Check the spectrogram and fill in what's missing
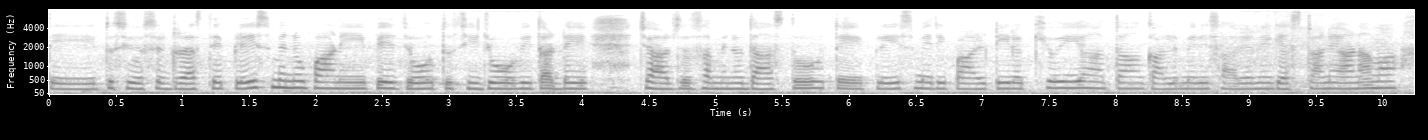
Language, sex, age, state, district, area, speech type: Punjabi, female, 30-45, Punjab, Ludhiana, urban, spontaneous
